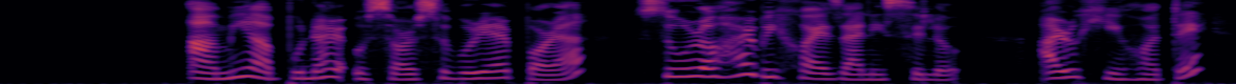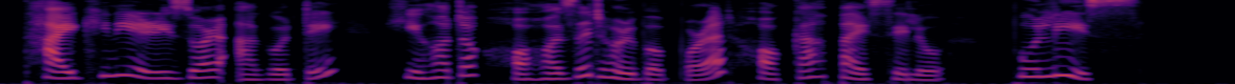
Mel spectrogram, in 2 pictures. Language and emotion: Assamese, happy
